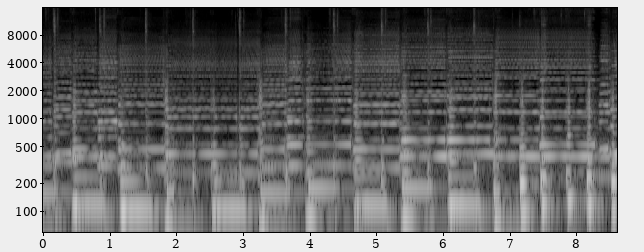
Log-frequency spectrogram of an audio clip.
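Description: Instrumental Bavarian folk dance music, a Boarischer, with a steady rhythmic bass under the melody and chords.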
